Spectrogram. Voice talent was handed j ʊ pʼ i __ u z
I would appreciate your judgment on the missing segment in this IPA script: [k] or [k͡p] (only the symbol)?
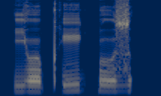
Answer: k͡p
